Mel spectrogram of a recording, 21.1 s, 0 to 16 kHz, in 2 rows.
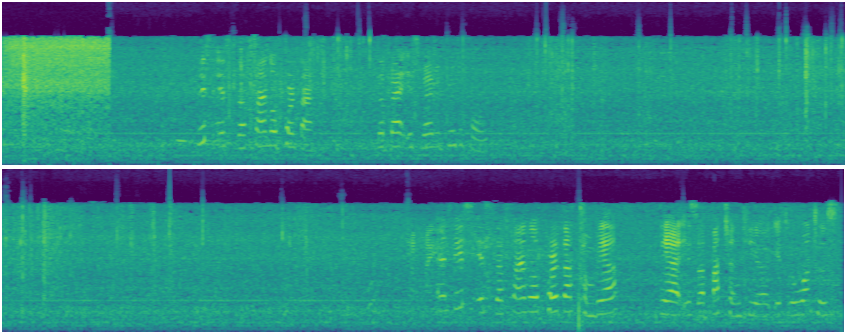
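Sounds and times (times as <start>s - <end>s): packing machine running: 0.0s - 1.4s, 2.5s - 16.4s
faint steady hum: 0.0s - 21.0s.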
